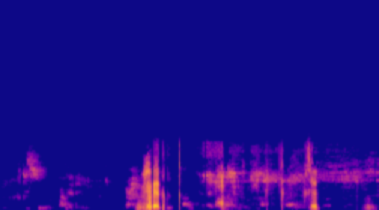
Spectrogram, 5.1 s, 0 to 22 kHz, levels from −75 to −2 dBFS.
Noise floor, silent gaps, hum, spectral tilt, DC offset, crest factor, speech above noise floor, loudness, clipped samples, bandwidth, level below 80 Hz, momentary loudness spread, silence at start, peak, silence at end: -47 dBFS; none; none; 0 dB/octave; under 0.1%; 26 dB; 25 dB; -22 LUFS; under 0.1%; 7.6 kHz; -72 dBFS; 25 LU; 0.3 s; -2 dBFS; 0.05 s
